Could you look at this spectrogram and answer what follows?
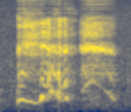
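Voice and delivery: high, loud giggling burst; high giggle. Real, not acted. Vlogger delighted by the kiss, high loud giggle. Laughing after cute kiss.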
